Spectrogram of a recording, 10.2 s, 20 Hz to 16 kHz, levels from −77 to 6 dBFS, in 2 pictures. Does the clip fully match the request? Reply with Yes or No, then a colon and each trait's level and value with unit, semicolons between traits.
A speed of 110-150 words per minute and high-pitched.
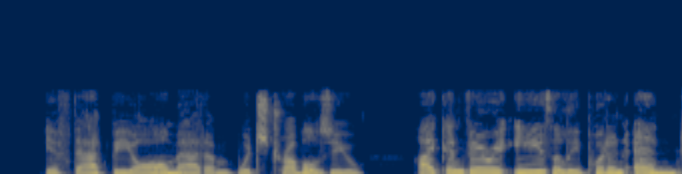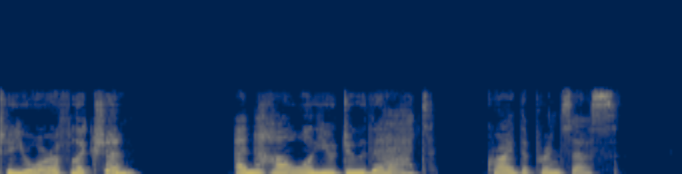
No: average, 160 wpm; high, 240 Hz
